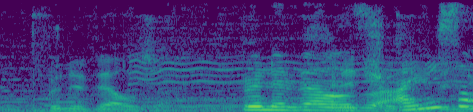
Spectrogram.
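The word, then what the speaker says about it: Bhunivelze: It will be called Benevelza. Benevelza. I need to like remember how to pronounce that every time. Benevelza. Benevelza. So it's like bun.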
